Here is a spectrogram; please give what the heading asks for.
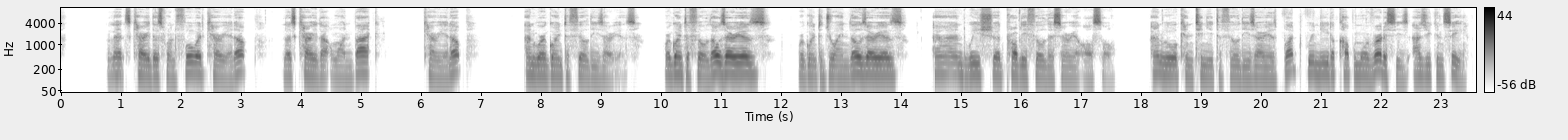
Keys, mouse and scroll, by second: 0.3 g, 1.1 click, 1.3 g, 1.6 z, 2.2 click, 3.5 g, 3.6 g, 4.9 click, 5.1 g, 5.5 z, 6.1 click, 6.4 click, 7.6 f, 8.6 f, 9.9 f, 12.2 j, 14.3 click, 15.5 f, 16.0 Tab, 16.7 Tab, 17.9 f, 18.1 f, 18.5 shift+click, 19.4 super+z, 21.6 super+r, 21.9 click, 23.0 g, 23.2 g.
